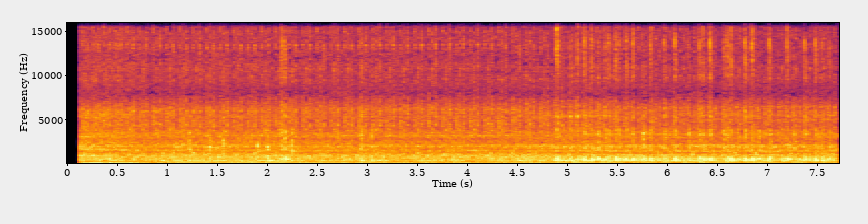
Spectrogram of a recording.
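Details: Chevrolet Cruze/Sonic engine at idle: a steady idle with a fast, light metallic clatter riding over the engine note; abnormal engine noise, cause not confirmed.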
